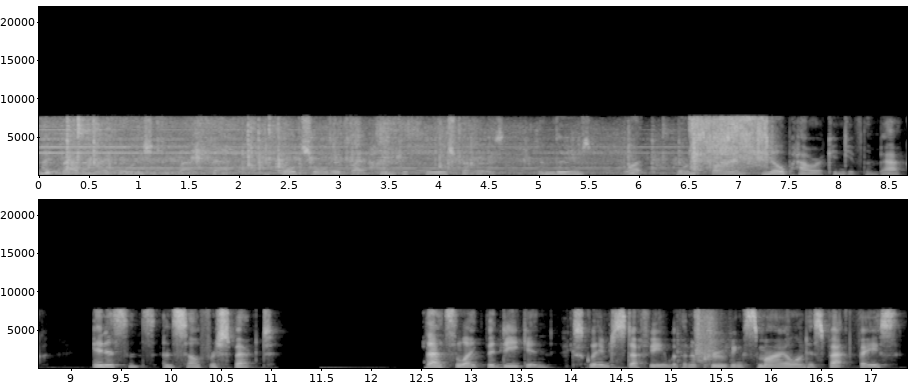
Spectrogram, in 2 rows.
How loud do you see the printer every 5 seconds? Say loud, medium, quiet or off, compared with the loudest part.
loud, medium, off, off.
